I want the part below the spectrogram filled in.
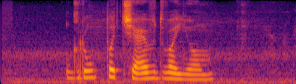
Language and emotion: Russian, neutral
